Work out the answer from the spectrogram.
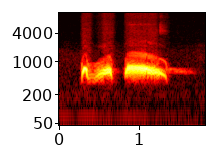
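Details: Spotted dove call used to make decoy birds respond quickly: a brief hooked coo, then a sustained, mellow coo sliding gently downward and trailing off.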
